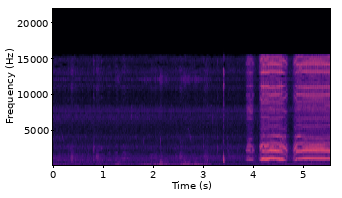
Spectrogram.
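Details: Bantam rooster crowing, one of several bantams crowing: after a few seconds of low rumbling background noise, a loud harmonic crow with a short first note and a longer drawn-out second phrase ends the recording.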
